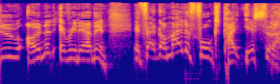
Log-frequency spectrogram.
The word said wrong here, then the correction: faux pas: Oh, can you say it properly, please? Please. – A faux pas. – Thank you. – F-A-U-X.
